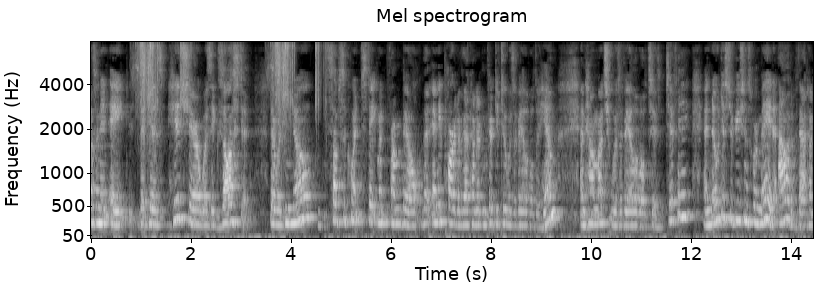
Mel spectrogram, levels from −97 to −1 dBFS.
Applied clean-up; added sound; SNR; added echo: none; Coin (dropping); 10 dB; reverberation time 0.3 s.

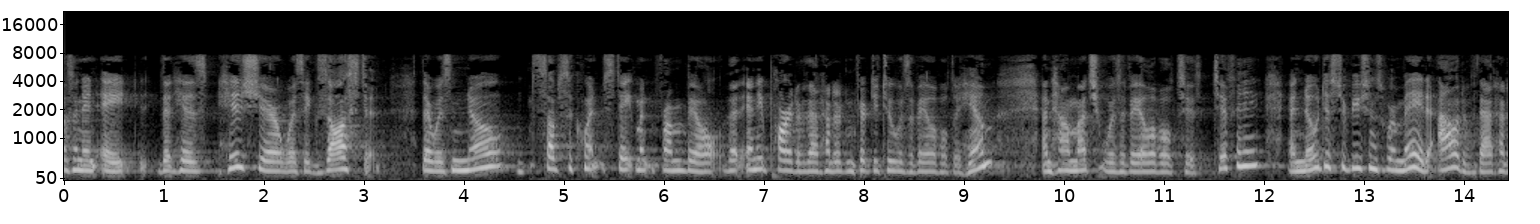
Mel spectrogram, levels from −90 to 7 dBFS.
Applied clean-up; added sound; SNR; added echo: none; none; none; none.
